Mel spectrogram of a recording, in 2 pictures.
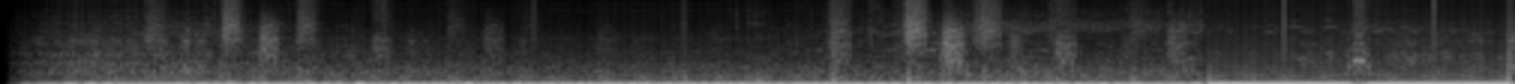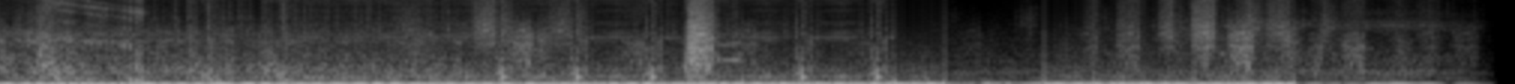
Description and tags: "beat" made form circuit bent furby and grain delays.
circuit, bent, furby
